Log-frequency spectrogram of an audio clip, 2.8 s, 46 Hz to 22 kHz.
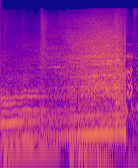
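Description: Rally cars, including a Ford Fiesta Mark 2, climb the steep Hardknott Pass, their engines droning and revving loudly and steadily nearby, with a brief squeal near the end.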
